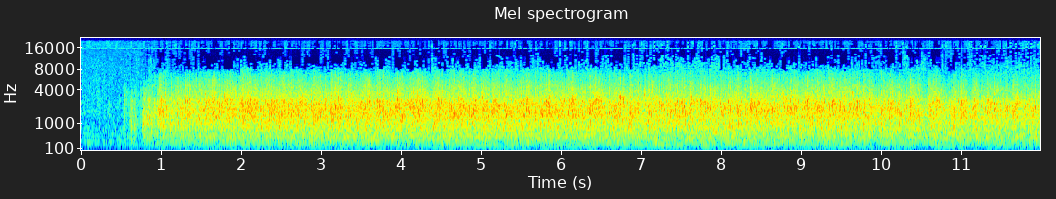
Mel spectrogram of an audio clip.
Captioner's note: applause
